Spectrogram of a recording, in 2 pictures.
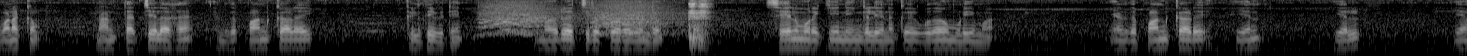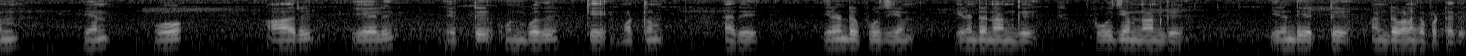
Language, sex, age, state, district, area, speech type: Tamil, male, 30-45, Tamil Nadu, Madurai, urban, read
